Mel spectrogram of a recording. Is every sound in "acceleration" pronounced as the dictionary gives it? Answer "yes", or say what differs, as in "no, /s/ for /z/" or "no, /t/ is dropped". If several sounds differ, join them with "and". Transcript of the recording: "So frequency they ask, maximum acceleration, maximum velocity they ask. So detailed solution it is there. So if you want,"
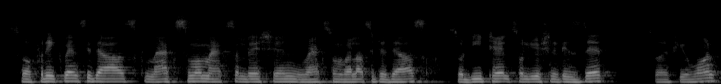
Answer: yes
